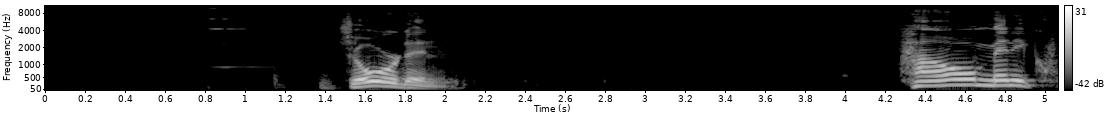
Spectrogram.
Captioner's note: timer beeping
